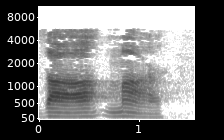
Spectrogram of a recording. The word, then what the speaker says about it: Zamar: It's basically pronounced just like it looks, pretty much, Zamar.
